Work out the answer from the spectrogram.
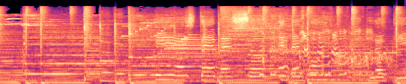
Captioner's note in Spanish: Risas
